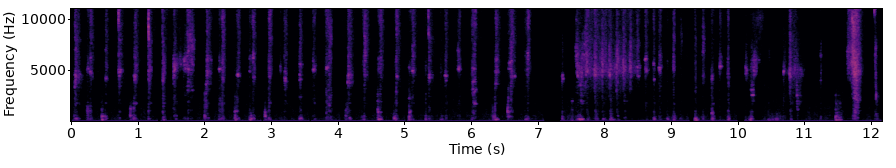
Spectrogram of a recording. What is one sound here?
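A whisk beats quickly against a metal bowl, clicking and scraping in a fast rhythm.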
